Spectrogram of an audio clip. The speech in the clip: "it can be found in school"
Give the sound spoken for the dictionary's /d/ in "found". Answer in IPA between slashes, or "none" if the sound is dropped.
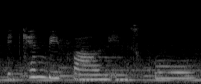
/d/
